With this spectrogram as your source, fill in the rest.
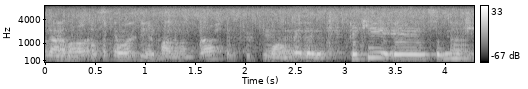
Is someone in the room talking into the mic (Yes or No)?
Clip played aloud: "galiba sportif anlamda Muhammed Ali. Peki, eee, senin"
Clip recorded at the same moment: Yes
